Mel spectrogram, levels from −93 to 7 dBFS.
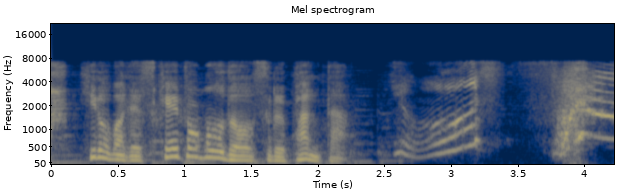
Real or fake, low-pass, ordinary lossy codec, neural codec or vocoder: fake; 7.2 kHz; none; codec, 44.1 kHz, 3.4 kbps, Pupu-Codec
